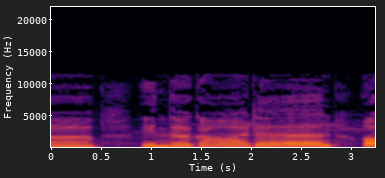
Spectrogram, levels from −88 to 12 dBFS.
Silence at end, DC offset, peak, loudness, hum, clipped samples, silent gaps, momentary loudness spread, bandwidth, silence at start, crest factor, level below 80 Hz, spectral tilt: 0 s; under 0.1%; -6 dBFS; -22 LUFS; none; under 0.1%; none; 9 LU; 11.5 kHz; 0 s; 14 dB; -64 dBFS; -4.5 dB/octave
